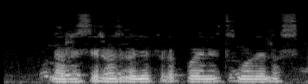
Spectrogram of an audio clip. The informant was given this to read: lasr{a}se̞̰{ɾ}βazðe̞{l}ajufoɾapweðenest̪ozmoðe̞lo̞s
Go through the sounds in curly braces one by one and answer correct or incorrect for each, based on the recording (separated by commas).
incorrect, correct, correct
